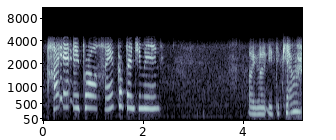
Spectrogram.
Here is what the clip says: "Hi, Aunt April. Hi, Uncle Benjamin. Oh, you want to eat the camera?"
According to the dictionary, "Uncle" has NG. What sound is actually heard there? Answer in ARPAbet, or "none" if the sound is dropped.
none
